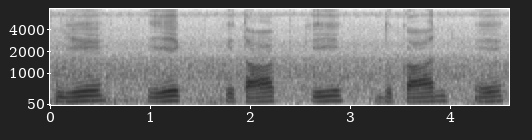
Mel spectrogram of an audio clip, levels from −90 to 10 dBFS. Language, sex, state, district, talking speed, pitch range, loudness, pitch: Hindi, male, Uttar Pradesh, Lucknow, 80 wpm, 130-150 Hz, -16 LUFS, 140 Hz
